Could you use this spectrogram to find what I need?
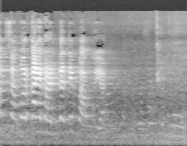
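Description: A young woman speaks through a microphone and loudspeakers in a large, echoing space.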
